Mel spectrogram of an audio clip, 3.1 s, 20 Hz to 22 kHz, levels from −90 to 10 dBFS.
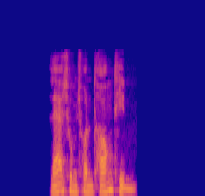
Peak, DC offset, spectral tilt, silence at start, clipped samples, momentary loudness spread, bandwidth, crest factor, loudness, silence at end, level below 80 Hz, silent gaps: -2 dBFS; under 0.1%; -7 dB/octave; 0.75 s; under 0.1%; 9 LU; 7.6 kHz; 20 dB; -20 LUFS; 1.05 s; -58 dBFS; none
